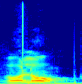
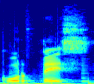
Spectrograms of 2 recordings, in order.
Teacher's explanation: su sílaba tónica es la última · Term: aguda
